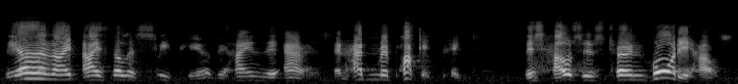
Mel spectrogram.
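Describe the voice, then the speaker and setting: A roguish old fat knight, blustering and boastful. His voice is high and bright, swinging widely as he declaims in old radio Shakespeare style. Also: sing-song, measured pace, exaggerated voice, rough recording. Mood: aggrieved. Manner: blustering, theatrical, swooping delivery.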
